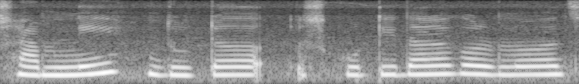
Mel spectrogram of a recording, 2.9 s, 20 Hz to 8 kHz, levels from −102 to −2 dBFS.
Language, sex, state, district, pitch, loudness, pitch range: Bengali, male, Tripura, West Tripura, 260 Hz, -12 LUFS, 255-270 Hz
